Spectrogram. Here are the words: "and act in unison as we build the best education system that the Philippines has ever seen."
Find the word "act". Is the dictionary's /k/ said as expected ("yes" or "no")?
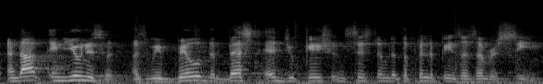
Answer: no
